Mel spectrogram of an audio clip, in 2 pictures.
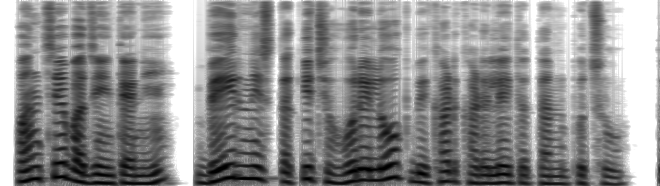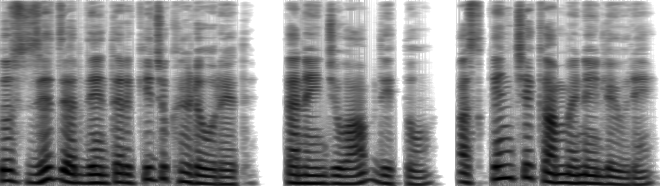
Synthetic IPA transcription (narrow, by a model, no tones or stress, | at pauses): pɐ̃nsebɐd͡ʒẽĩt̪ɛːni | beːiɾnɪst̪ɐkɪt͡ʃʰɦoːɾeloːkbʱikʰɐɽkʰɐɽeleit̪ɐt̪ɐnpʊt͡ʃʰu | t̪ʊs̬d͡zeːd͡zɐɾd̪ẽːnt̪ɐɾkɪd͡ʒokʰeːɽoɾeːt̪ʰ | t̪ɛnɐ̃ĩd͡ʒɐʋaːb̚d̪ɪt̪o | ɐskɪ̃nt͡ʃekamːẽnɐĩleːuɾẽː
